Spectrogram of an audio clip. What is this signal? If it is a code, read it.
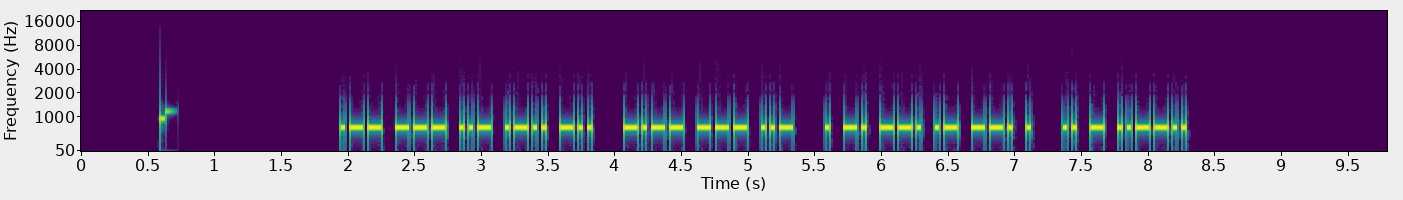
Morse code, heard as a keyed tone, about 34 wpm, 700 Hz. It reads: WOULD YOU ENGAGE IT?
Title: Sentences from Top 1500 Words 35wpm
